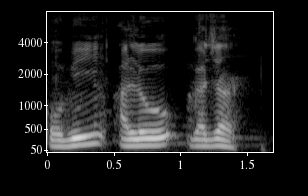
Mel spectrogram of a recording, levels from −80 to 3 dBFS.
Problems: none marked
